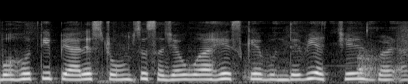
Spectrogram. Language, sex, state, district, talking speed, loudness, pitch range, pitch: Hindi, female, Himachal Pradesh, Shimla, 205 wpm, -14 LUFS, 225-255 Hz, 230 Hz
